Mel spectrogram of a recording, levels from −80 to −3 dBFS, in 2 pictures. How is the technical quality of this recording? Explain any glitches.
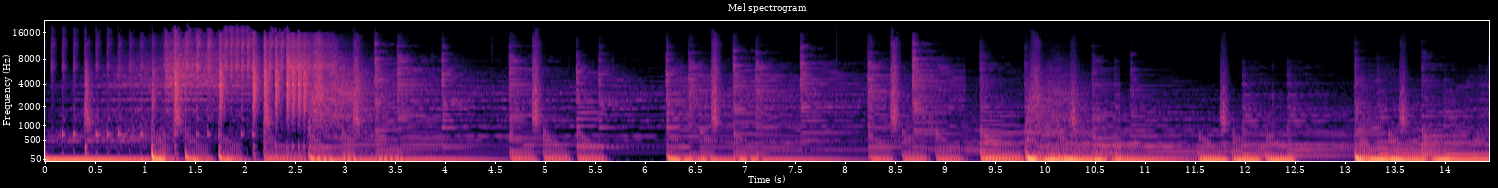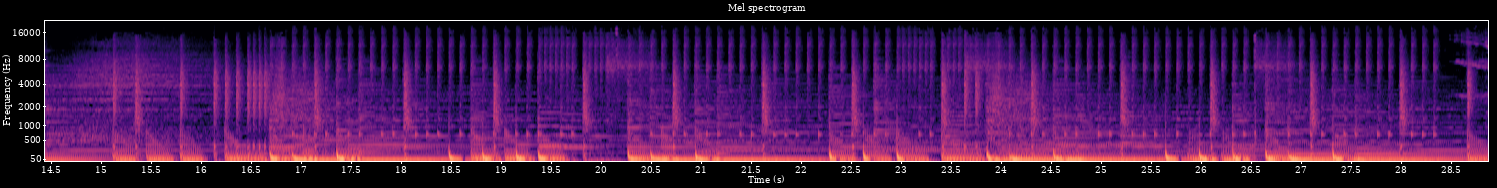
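Technical quality is compromised by a treble imbalance early on and four brief decoding glitches.

From 1.20 to 9.20 s, pre-emphasis left on: the J.17 treble boost was never undone, lifting 10 kHz about 11 dB over 1 kHz, so the audio sounds thin, bright and sibilant.

At 4.46, 10.74 and 20.14 s, and from 26.51 to 26.55 s, damaged data in a compressed stream makes the decoder lose frame sync, producing short chirps or blips.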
